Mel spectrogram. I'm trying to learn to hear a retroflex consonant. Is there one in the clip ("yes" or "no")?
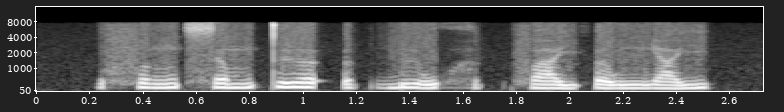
no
